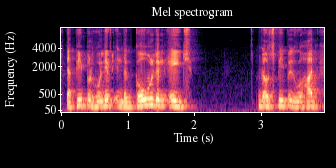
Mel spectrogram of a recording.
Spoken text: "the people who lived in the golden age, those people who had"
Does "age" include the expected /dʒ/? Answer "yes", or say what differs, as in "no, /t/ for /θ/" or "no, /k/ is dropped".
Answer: yes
